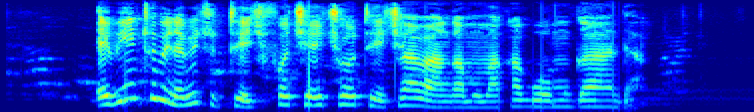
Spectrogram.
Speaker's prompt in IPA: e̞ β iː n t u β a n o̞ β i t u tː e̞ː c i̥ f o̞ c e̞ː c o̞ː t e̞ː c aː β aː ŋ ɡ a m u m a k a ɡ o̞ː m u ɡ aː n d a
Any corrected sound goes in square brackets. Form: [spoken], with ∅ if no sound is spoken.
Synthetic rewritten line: e̞ β iː n t u β [i] n o̞ β i t u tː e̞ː c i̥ f o̞ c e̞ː c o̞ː t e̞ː c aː β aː ŋ ɡ a m u m a k a ɡ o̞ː m u ɡ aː n d a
